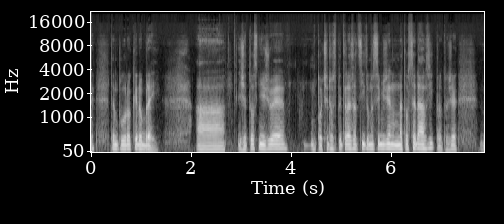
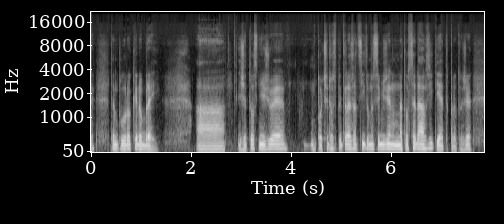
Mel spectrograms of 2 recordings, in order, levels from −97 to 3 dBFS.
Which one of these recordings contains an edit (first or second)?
first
